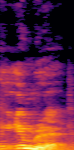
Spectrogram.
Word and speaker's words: IMRaD: It is an acronym and it's pronounced like IMRAD used to describe the standardized structure of a scientific research papers.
